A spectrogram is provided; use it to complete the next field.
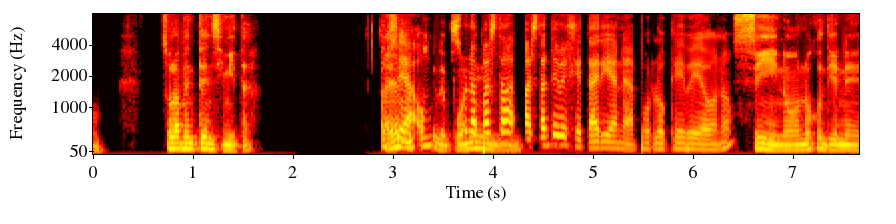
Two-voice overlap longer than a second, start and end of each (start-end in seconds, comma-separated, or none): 2.9-4.3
